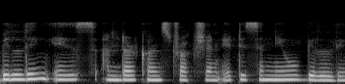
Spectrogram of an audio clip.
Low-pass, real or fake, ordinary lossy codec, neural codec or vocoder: 7.2 kHz; fake; none; codec, 24 kHz, 0.9 kbps, DualCodec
